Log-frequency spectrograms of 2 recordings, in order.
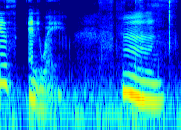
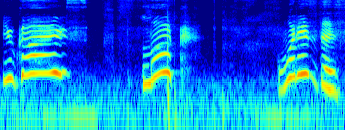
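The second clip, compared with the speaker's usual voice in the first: high, loud and thrilled, calling the class to look; excited; 14 semitones higher, 10 dB louder, much slower than usual. Real, not acted. Teacher calling her class to look, high and excited. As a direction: burst out with real excitement at the discovery.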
